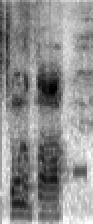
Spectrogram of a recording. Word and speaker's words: Tonopah: It's in a town called Tonopah, or Tonopah, however it's pronounced. I think it's Tonopah, and it is literally right at about the halfway point between Vegas and Reno.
